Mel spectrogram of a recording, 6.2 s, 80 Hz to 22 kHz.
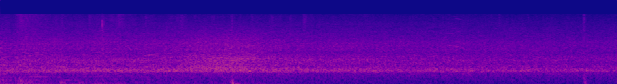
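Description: Stadium crowd in College Football 26 at an Illinois at Colorado game, a steady broad roar of cheering that swells slightly midway, loud and continuous throughout.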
